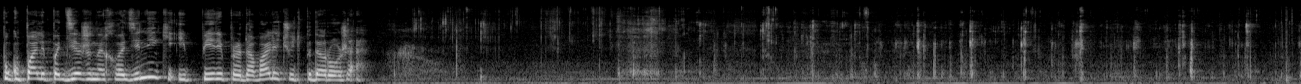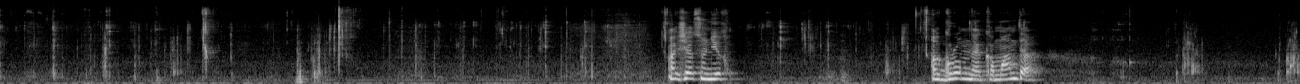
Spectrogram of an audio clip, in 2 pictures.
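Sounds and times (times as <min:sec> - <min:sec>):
chewing with wet mouth smacks: 0:04.0 - 0:19.8, 0:20.5 - 0:22.4.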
